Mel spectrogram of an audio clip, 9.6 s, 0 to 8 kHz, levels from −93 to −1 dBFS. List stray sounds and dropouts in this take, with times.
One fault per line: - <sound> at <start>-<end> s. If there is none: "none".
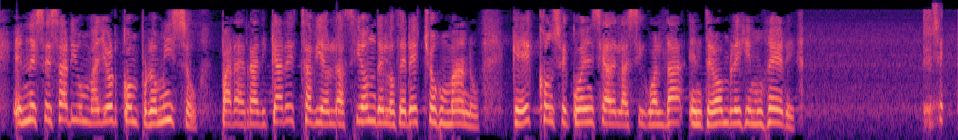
- laugh at 9.2-9.4 s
